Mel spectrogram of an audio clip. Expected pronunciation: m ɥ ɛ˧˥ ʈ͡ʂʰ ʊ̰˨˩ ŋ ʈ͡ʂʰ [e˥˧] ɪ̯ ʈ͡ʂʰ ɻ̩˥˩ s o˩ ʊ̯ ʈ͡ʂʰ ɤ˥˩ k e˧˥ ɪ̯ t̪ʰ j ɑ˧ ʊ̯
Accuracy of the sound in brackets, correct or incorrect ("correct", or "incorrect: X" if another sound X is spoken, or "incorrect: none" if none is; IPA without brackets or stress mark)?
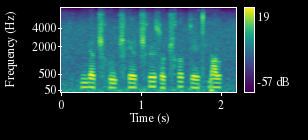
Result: incorrect: e˧˥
